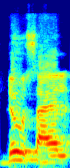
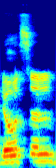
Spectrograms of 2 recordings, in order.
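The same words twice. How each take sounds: First: The last syllable has a full 'eye' vowel. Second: The last syllable is reduced, without 'eye'.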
